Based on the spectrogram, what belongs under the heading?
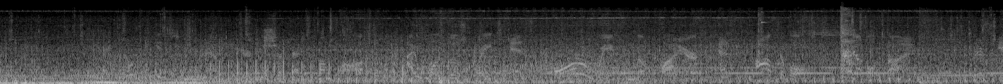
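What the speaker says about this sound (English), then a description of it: "That was Constantine's chopper." A helicopter's rotor chops steadily and loudly throughout in the Rise of the Tomb Raider video game, with voices talking over the continuous engine drone.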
